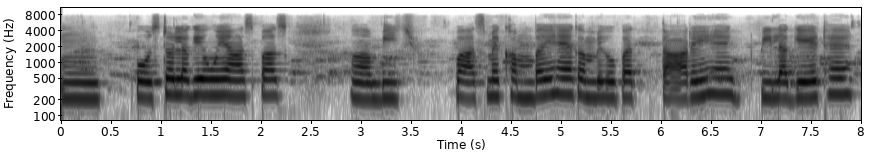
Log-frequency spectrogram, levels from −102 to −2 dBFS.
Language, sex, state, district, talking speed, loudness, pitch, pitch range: Hindi, female, Punjab, Kapurthala, 150 wpm, -15 LUFS, 225 Hz, 215-245 Hz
